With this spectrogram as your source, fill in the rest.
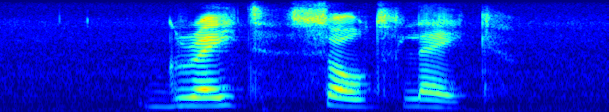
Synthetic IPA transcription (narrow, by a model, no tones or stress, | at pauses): ɡɹetsɔltʰlek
